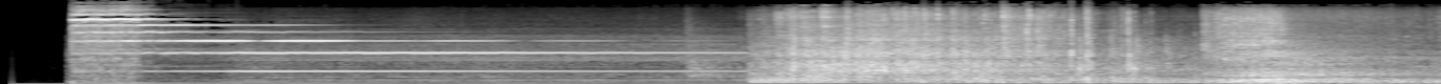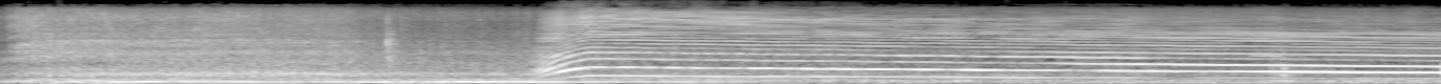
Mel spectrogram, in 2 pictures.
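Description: A fire engine's bell is struck and rings with several clear tones that fade, cutting off about six seconds in. The engine then starts up and runs with a steady low hum. About two-thirds of the way through, the siren winds up quickly and then slowly falls in pitch.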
